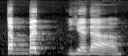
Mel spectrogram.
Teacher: با جو ہے مشدد ہے، حرف قلقلہ کا با ہے، تو با میں خوب جماؤں کے ساتھ اس کو ادا کریں گے۔ اور یدا ابی، یہاں پر دیکھیں حمزہ ہے، حمزہ کے بعد ایک اور حمزہ ہے، مد منفصل کا قاعدہ ہے۔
